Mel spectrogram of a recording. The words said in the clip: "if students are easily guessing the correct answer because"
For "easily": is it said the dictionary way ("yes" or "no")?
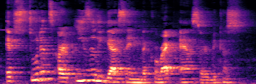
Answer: yes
